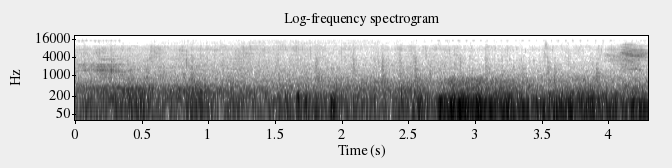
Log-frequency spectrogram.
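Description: Rain falling on a car, with a low rumble that swells about three seconds in.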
